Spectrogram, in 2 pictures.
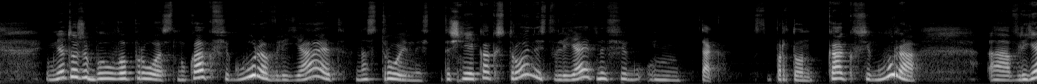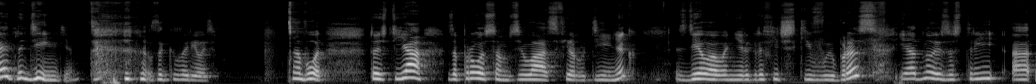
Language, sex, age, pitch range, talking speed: Russian, female, 20-39, 225-275 Hz, 115 wpm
